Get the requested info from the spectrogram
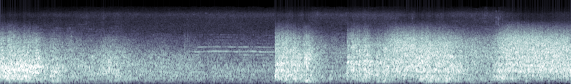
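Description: Fireworks bursting and crackling in dense volleys. A loud volley opens, dies down a little, then fresh volleys break in suddenly near three seconds and again near five seconds.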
